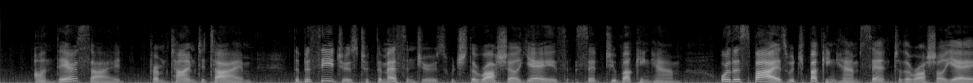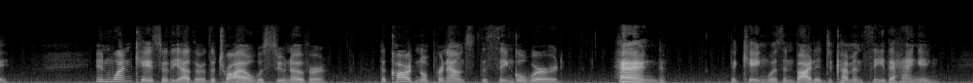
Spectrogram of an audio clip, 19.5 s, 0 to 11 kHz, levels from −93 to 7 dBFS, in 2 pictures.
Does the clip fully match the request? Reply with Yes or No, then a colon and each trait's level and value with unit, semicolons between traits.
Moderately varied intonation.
Yes: average, 4.7 semitones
